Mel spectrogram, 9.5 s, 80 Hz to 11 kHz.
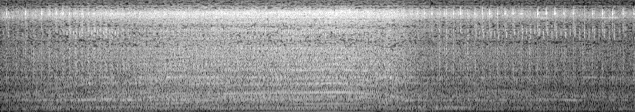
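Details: Kia Rio 2 with G4EE engine: a regular light ticking knock, about three per second, over a steady idle. The cause of the engine knock is unknown.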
